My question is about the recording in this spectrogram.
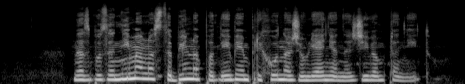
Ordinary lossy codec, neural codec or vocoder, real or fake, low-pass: none; vocoder, 44.1 kHz, 128 mel bands, Pupu-Vocoder; fake; 19.8 kHz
